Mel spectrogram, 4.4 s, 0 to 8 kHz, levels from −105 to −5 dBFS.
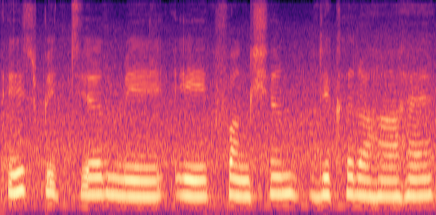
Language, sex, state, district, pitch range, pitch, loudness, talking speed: Hindi, female, Chandigarh, Chandigarh, 180-200 Hz, 190 Hz, -15 LUFS, 110 wpm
